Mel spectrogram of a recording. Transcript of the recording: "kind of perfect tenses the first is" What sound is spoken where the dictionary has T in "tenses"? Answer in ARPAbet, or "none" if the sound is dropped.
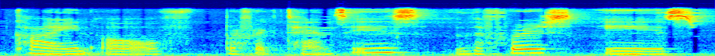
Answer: T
